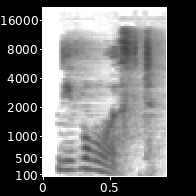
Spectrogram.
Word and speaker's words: divorced: ออก เสียง นะ คะ เสียง ท้าย เห็น ตัว Ed ใช่ ไหม คะ divorce เรา จะ ออก เสียง เป็น เสียง T เนาะ เป็น divorce แล้ว ก็ เติม เสียง เถอะ เข้า ไป อ่ะ ลอง ฟัง อีก ครั้ง ค่ะ divorced ส่วน คำ ข้าง บน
